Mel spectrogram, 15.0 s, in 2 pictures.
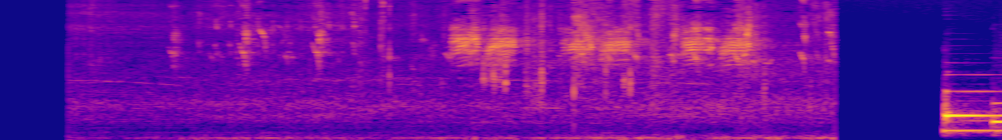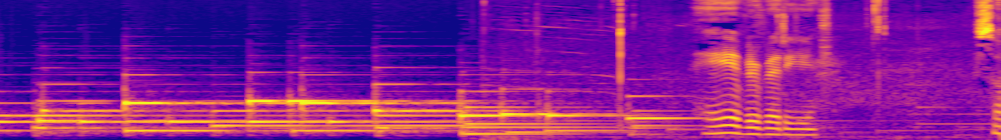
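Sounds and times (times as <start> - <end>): birds chirping: 0.6 - 6.3.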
